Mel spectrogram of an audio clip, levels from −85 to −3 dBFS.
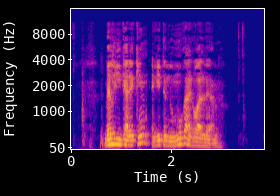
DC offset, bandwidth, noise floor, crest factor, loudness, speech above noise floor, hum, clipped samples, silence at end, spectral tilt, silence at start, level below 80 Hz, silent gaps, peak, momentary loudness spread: under 0.1%; 11.5 kHz; -57 dBFS; 22 dB; -21 LUFS; 37 dB; none; under 0.1%; 0.85 s; -6 dB/octave; 0.2 s; -52 dBFS; none; 0 dBFS; 14 LU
